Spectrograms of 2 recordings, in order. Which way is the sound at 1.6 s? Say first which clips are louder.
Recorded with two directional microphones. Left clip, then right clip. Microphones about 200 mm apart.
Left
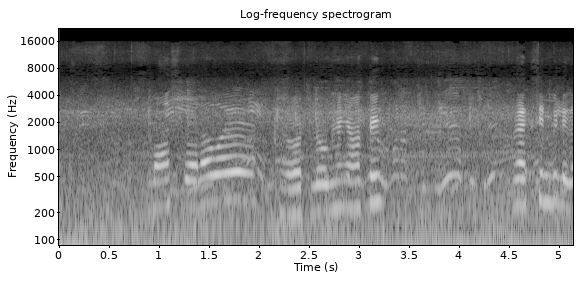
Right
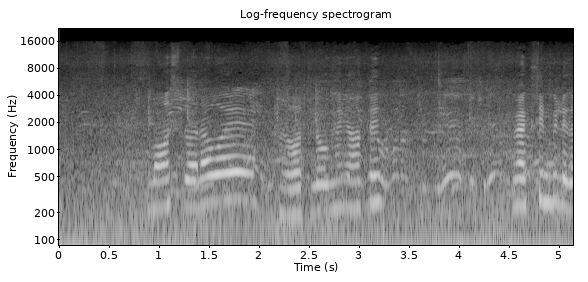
Right 1 dB; 35° right (ahead or behind).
